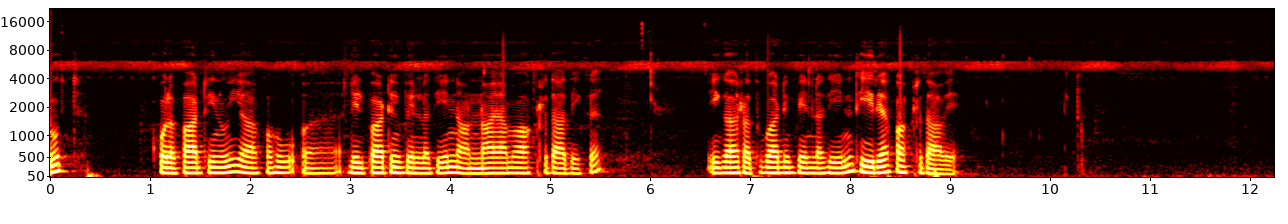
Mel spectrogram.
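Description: A man lecturing in two stretches of speech, with a steady high-pitched background drone under it throughout.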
